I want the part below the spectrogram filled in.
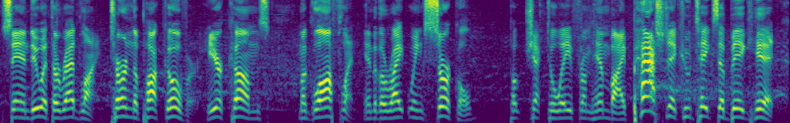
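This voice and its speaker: A man in his twenties gives live radio play-by-play of a hockey game, using clipped, vivid running narration. His voice is high and a bit bright, at normal speed.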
